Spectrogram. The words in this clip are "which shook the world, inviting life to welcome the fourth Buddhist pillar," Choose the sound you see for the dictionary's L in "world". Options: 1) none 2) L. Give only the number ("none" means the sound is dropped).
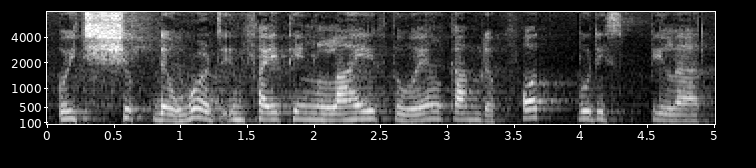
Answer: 1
